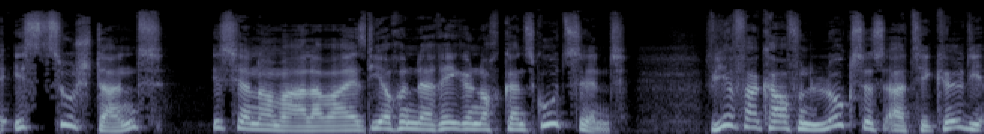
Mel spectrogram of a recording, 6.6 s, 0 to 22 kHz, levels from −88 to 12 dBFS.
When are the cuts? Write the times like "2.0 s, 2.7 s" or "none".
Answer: 2.4 s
